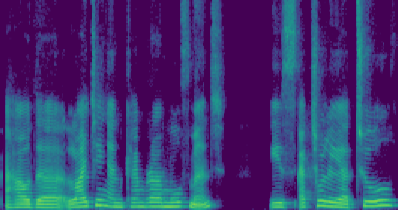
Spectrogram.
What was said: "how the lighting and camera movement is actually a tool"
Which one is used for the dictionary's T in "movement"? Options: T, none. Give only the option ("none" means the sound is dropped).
T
